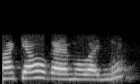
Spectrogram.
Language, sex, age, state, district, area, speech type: Hindi, female, 30-45, Madhya Pradesh, Hoshangabad, rural, conversation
